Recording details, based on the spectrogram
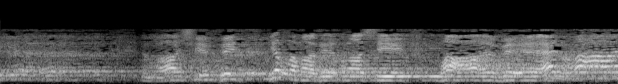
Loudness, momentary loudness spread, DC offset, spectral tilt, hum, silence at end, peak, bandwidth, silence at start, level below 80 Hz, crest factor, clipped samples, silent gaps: -14 LUFS; 14 LU; under 0.1%; -9.5 dB/octave; none; 0 s; 0 dBFS; 5.4 kHz; 0 s; -64 dBFS; 14 dB; under 0.1%; none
